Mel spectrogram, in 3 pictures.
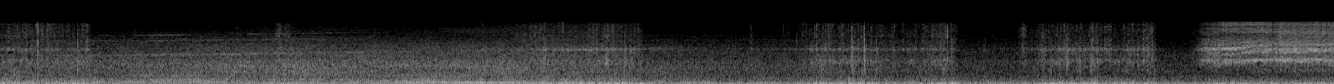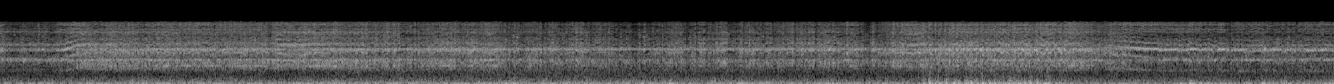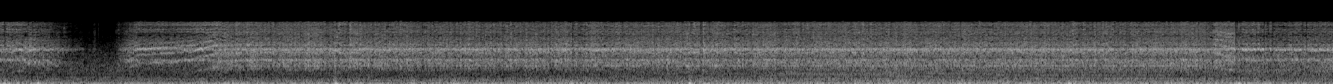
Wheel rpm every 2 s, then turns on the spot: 20, 0, 20, 20, 20, 20, 130, 220, 230, 230, 230, 230, 200, 100, 170, 230, 230, 230, 240, 200.
0-2 4-10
